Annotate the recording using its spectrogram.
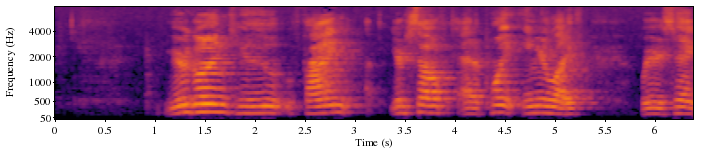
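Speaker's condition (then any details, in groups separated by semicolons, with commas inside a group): Cerebral palsy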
